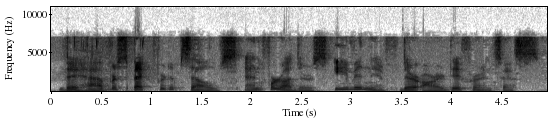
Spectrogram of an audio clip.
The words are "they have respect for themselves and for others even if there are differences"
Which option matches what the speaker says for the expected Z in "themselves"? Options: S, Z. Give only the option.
S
